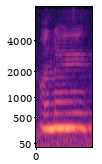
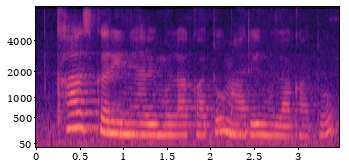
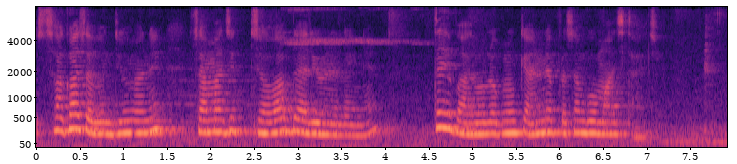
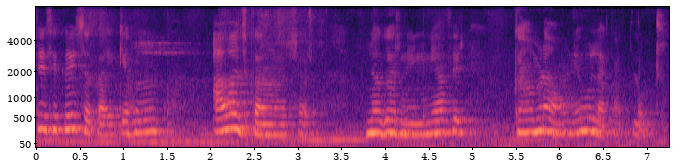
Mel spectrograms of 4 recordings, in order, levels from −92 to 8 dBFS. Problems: none marked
